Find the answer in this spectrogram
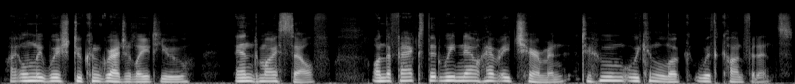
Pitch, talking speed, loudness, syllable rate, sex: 140 Hz, 180 wpm, -18 LUFS, 4.9 syllables/s, male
